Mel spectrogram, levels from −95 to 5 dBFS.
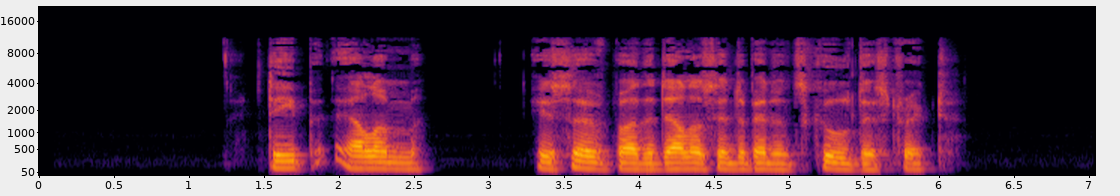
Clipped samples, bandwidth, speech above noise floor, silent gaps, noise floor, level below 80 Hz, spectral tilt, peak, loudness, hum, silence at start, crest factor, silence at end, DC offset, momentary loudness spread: under 0.1%; 11.5 kHz; 65 dB; none; -85 dBFS; -56 dBFS; -5 dB/octave; -4 dBFS; -21 LUFS; none; 1.55 s; 18 dB; 1 s; under 0.1%; 11 LU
